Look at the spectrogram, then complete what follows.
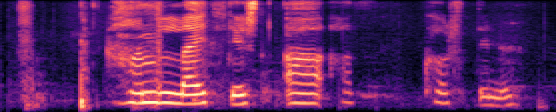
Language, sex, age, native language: Icelandic, female, 18-19, Icelandic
